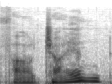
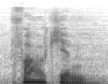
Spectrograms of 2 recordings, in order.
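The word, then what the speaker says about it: falchion: Yes, the ch here is pronounced like a K, so it's not falchen or falchian. Falcon.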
